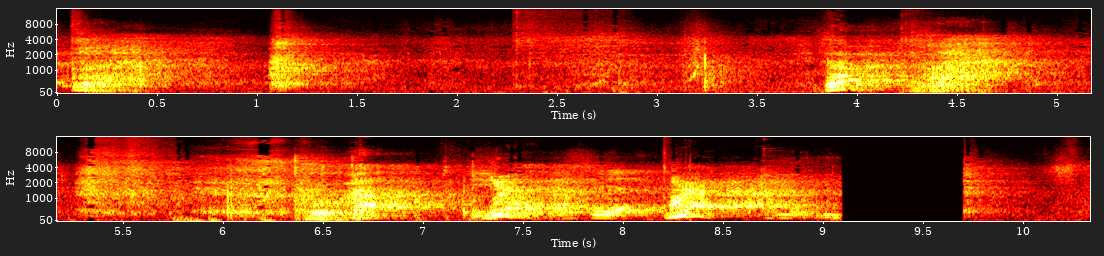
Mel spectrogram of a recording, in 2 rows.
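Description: A man breathing hard in a string of short, forceful huffs and grunts, about one a second, as he psyches up and rocks a pair of 60 kg dumbbells up from his knees to start a heavy incline dumbbell press.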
